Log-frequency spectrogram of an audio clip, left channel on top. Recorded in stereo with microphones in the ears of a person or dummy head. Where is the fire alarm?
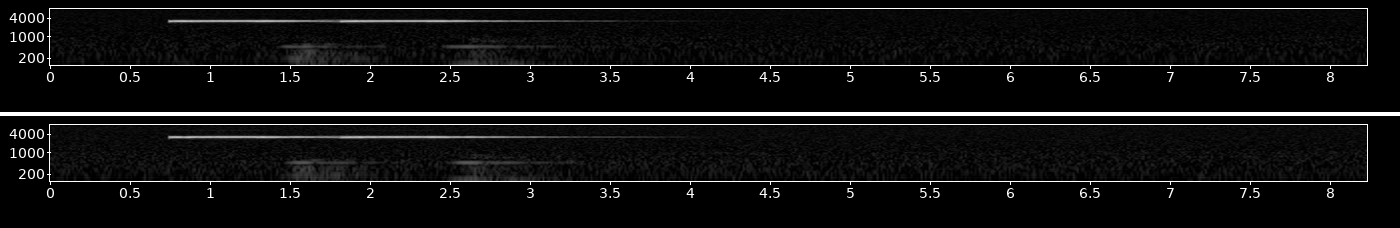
20° left (ahead or behind), 2.5 m.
